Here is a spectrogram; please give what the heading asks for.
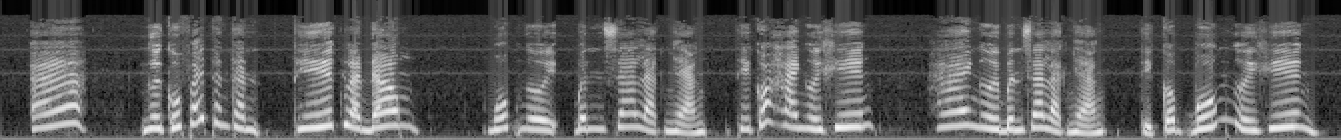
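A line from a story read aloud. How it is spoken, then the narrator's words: Young girl exclaiming suddenly. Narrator (Vietnamese): Tiểu cô nương bỗng nhiên la lên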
